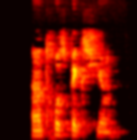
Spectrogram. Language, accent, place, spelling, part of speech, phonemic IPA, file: French, France, Lyon, introspection, noun, /ɛ̃.tʁɔs.pɛk.sjɔ̃/, LL-Q150 (fra)-introspection.wav
- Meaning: introspection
